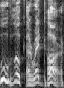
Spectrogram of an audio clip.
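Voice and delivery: play-acted very loud, high, easily thrilled excitement. Imitating another speaker's easy excitement at small things: imitating an excitable person. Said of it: "You are a very excitable person".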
